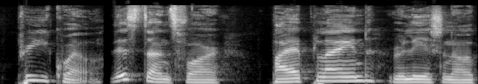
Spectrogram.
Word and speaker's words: PRQL: the first one is prql pronounced prequel this stands for pipelined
